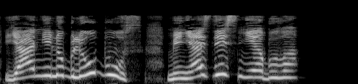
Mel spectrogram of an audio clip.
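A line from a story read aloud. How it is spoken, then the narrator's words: Shouted. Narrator (Russian): закричала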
